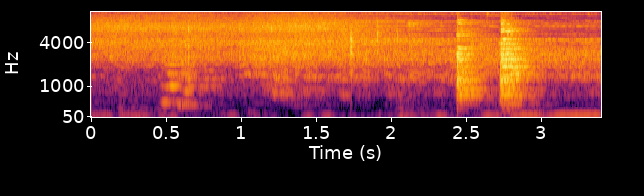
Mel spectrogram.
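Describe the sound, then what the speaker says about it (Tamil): Pieces of KFC-style chicken fry in hot oil with a loud, steady hiss and sizzle, and near the end two sudden bursts of crackling as more pieces go in or are turned, with a low hum underneath. "ஒரு செகண்ட் நல்லா எண்ணெயில் ஃப்ரை ஆனோன்னே அதை திருப்பி போடுங்க."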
